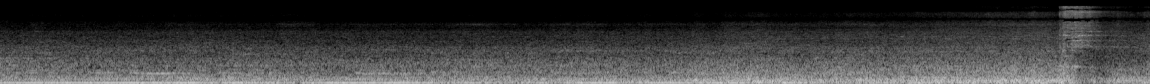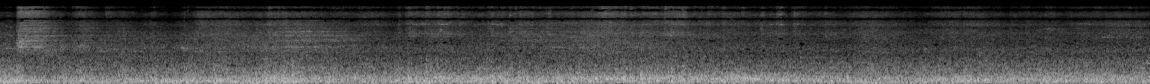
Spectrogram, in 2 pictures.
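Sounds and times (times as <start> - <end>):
diesel locomotive engine drone: 0.0 - 23.0.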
